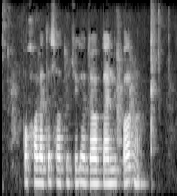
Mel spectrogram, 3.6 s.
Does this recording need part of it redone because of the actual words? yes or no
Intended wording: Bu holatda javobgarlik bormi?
yes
